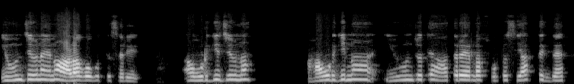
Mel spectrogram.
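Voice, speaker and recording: Actor voicing a probing cartoon young man, doubtful, fast, dry sound. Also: mid-range voice, steady tone, dry recording, lightly acted. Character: young man, questioning a villain's accomplice. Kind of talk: cartoon story voice acting.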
